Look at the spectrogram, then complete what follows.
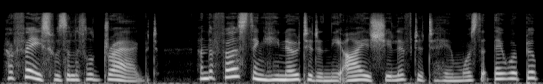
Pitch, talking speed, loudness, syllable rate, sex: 220 Hz, 265 wpm, -17 LUFS, 6.5 syllables/s, female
